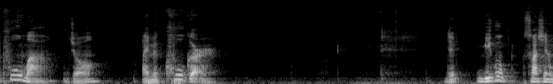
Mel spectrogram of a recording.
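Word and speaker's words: puma: 저는 어제 유튜브를 우연히 보다가 퓨마, 그러니까 발음은 푸마죠.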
